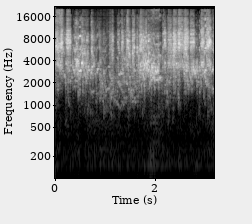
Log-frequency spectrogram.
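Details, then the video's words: Budgerigar chirping happily, a brief burst of bright, rapid twittering mixed with harsh little squawks and squeaky warbles, all high-pitched and continuous, with no other sounds. "Happy Budgie chirping sounds"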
